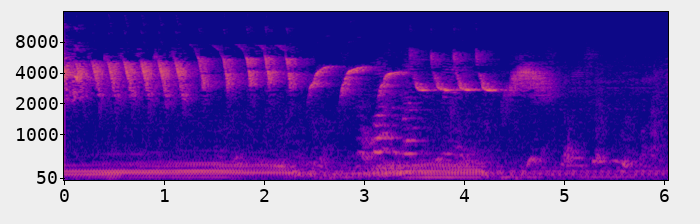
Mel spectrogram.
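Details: White-rumped shama, a species noted for melodious song and for mimicking other birds, heard in a lure recording for caged birds: rapid repeated high notes, then several arching slurred whistles with a brief chatter, over a low hum.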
